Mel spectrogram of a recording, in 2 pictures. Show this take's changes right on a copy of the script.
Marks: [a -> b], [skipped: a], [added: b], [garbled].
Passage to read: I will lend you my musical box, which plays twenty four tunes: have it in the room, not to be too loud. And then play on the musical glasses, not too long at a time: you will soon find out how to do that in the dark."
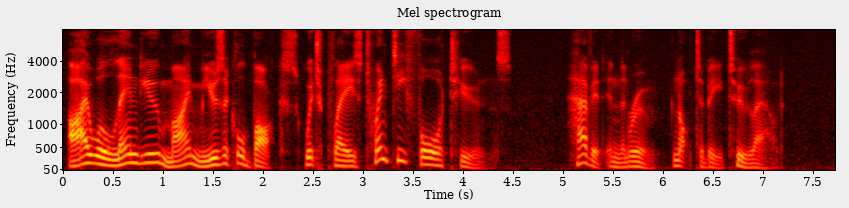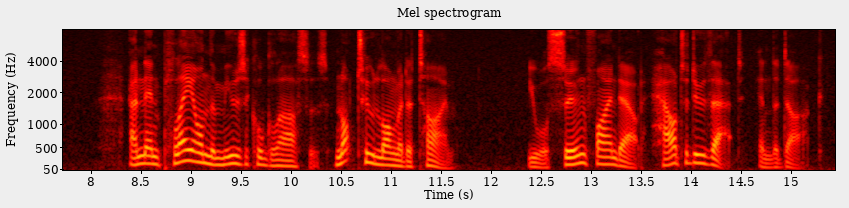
I will lend you my musical box, which plays twenty four tunes: have it in the room, not to be too loud. And then play on the musical glasses, not too long at a time: you will soon find out how to do that in the dark."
